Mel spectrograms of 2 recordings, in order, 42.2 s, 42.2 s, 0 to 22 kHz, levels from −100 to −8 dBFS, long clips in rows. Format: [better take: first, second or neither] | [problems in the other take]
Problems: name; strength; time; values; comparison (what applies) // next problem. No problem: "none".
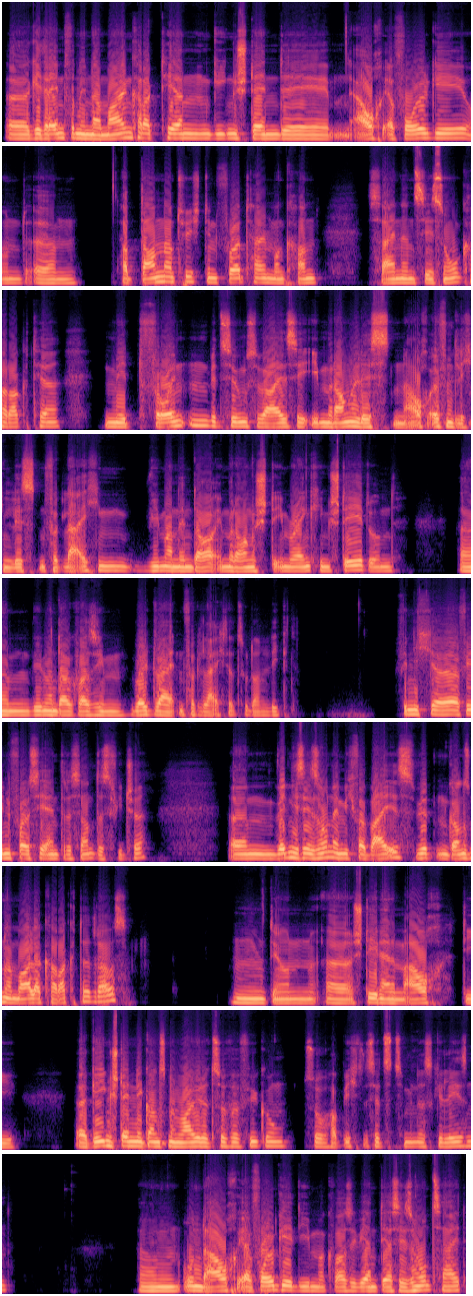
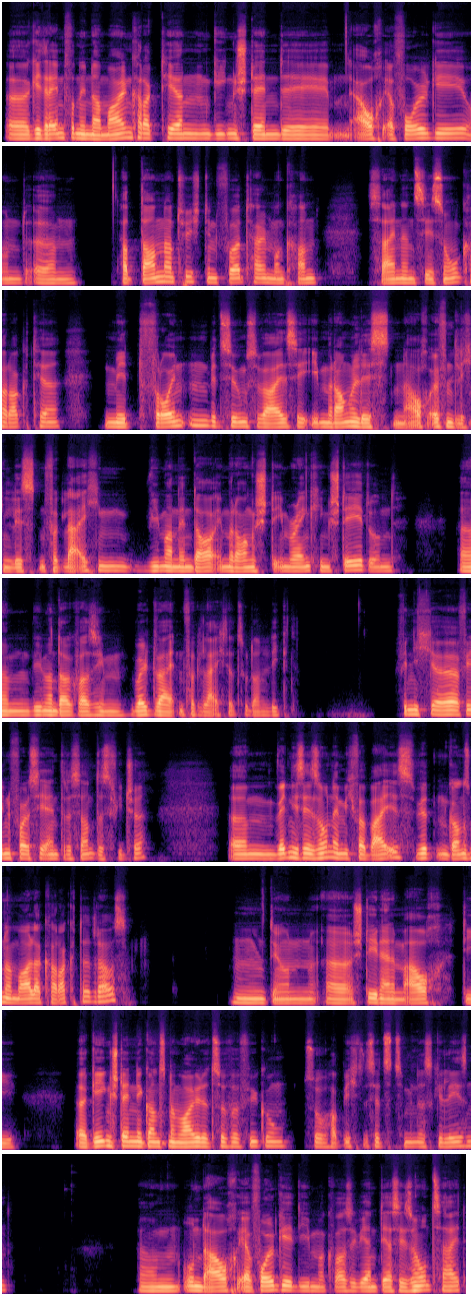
second | distortion; slight; 4% of the sound clipped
